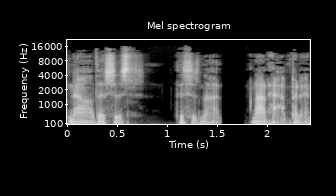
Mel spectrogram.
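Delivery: put-on calm, low and quiet. Retelling how a man answers claims about him, retelling a calm denial. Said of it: "but he calmly goes".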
